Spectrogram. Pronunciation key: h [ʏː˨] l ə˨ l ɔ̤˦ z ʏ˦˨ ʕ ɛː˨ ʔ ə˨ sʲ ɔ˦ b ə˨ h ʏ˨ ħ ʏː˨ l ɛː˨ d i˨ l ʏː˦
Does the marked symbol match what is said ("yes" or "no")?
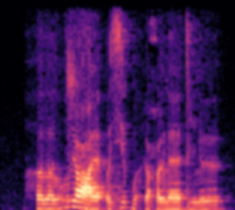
no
